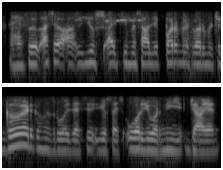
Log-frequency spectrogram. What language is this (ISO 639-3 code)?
kas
